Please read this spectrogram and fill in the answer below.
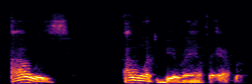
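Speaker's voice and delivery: normal talking voice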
